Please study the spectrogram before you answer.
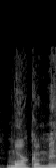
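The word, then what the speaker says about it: Morecambe: Morcombe.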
